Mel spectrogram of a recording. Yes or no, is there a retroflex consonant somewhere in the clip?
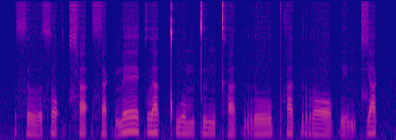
no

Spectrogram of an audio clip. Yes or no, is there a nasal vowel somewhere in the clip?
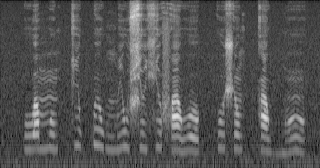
yes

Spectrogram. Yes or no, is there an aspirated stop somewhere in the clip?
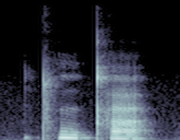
yes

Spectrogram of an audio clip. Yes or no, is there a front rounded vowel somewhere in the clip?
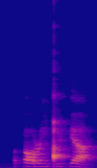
yes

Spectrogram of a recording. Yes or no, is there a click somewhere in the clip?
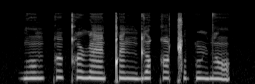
yes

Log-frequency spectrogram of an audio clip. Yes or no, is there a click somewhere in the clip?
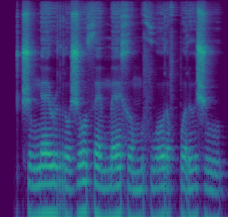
no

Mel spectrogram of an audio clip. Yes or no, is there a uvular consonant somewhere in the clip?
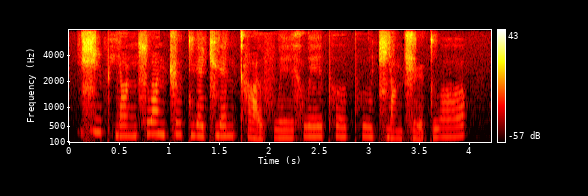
no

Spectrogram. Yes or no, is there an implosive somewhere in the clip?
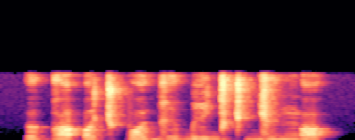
yes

